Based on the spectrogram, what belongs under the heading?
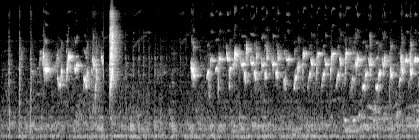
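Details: Budgerigar singing: a few clicks and a short chattering phrase with one harsh burst, then a long continuous run of rapid, squeaky warbled chirps; low background hum.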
